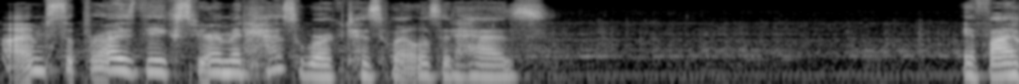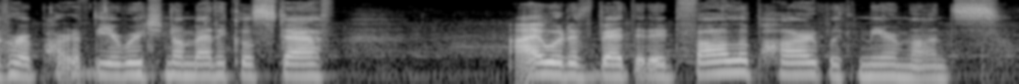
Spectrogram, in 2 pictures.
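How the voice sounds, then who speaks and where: In a radio play, a woman voices a cold female pony overseer with deliberate, theatrical contempt. Her natural, mid-pitched voice carries vocal fry, and her dismissive scorn builds to intensity before easing into measured menace.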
